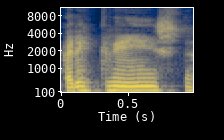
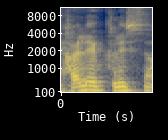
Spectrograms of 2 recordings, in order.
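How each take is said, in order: First: It is said with a Russian accent. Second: It is said with a Chinese accent, r as l. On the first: "Когда русские повторяют «Харе Кришна»" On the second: "Китайцы по-китайски"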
